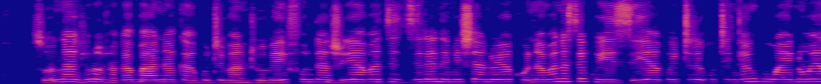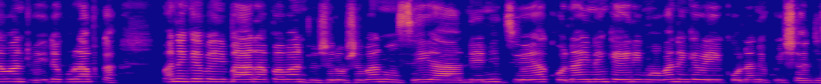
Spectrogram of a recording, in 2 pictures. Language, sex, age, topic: Ndau, male, 36-49, health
